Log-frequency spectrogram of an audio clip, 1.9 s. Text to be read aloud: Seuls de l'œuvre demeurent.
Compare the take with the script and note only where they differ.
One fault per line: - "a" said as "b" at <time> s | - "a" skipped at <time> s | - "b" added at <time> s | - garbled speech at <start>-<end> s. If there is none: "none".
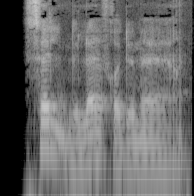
none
